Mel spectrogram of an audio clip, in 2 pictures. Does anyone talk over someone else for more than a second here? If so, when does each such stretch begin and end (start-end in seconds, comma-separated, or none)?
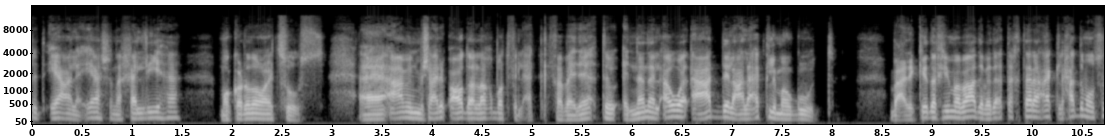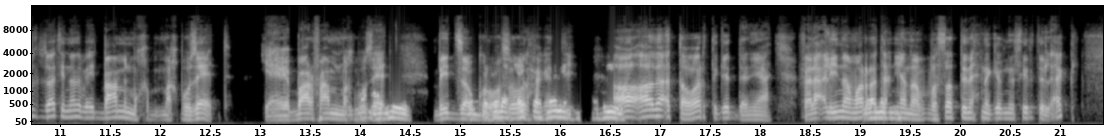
15.1-16.7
